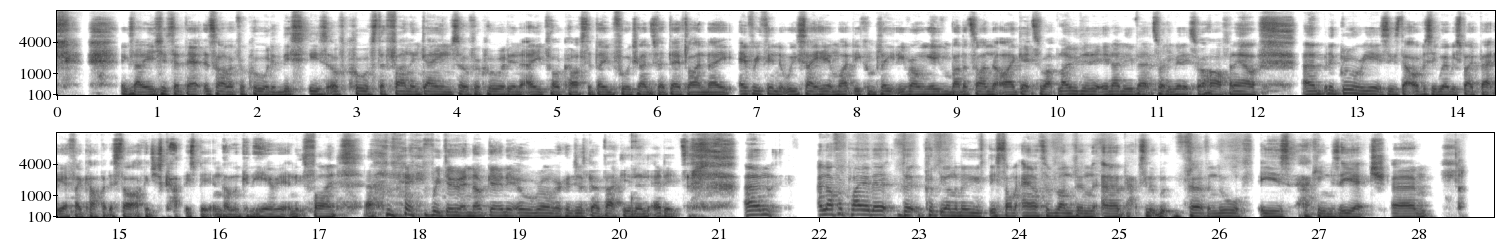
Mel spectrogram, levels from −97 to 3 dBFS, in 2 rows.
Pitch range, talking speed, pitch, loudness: 115-135 Hz, 275 wpm, 120 Hz, -23 LUFS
